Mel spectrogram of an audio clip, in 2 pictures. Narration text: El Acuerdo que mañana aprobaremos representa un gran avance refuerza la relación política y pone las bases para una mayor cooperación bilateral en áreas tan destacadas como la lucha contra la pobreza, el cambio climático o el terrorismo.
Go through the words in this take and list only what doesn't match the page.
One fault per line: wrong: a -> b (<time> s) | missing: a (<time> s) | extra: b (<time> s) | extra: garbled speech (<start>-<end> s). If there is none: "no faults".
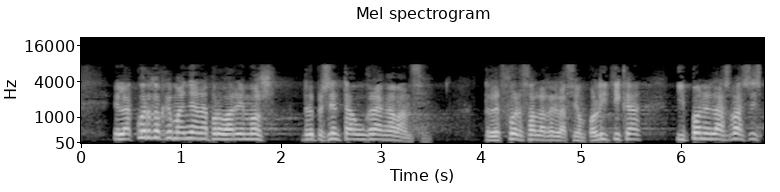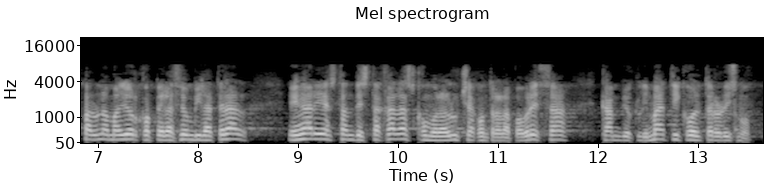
no faults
